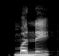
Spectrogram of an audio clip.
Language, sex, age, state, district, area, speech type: Kannada, female, 18-30, Karnataka, Shimoga, rural, read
